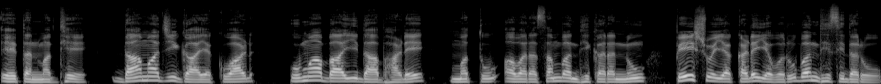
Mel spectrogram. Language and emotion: Kannada, neutral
